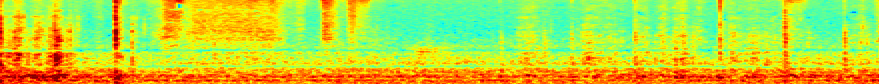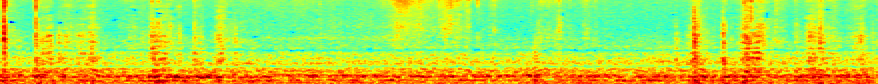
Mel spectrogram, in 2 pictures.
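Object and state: Paper written on with a ballpoint pen.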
